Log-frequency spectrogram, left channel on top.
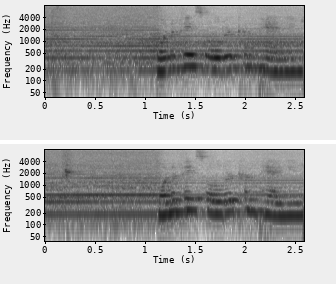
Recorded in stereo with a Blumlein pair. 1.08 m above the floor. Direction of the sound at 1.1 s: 45° left.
